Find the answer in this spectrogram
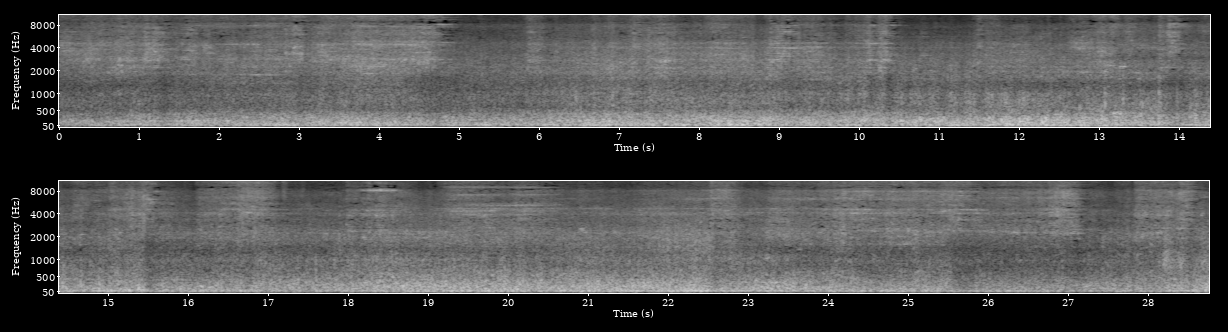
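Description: Freight train cars (covered hoppers, boxcar, gondola and tank cars) rolling past close by: a steady low rumble of steel wheels on rail, with high-pitched wheel squeal that swells and fades every few seconds.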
